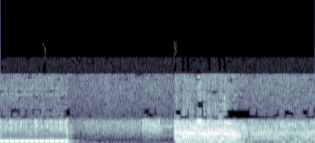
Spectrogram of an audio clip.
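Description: Telephone tone opening a radio prank-call game show: a steady, clear electronic tone sounds for about a third of a second, cuts off into near silence, then gives way to a loud, hissy burst of line noise.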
